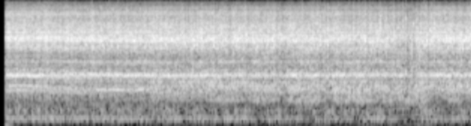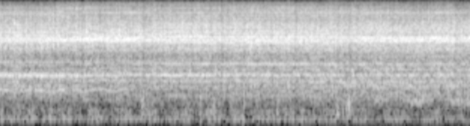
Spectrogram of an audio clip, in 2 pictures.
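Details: Toyota Supra with a loud, hissy idle and a restless, uneven undertone instead of a smooth beat; the engine idles very rough.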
